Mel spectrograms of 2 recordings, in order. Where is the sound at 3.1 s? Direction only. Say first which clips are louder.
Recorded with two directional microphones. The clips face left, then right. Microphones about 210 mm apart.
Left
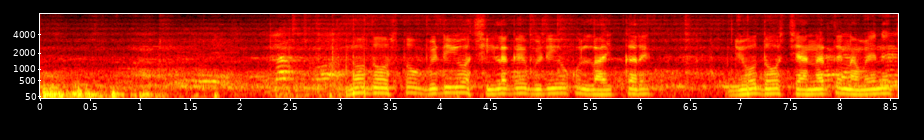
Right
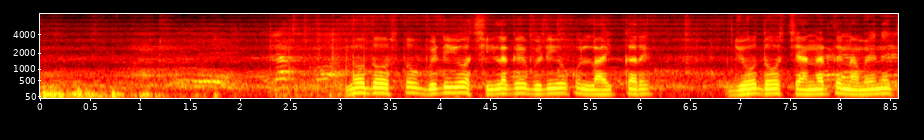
Right 9 dB; 40° right (ahead or behind).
